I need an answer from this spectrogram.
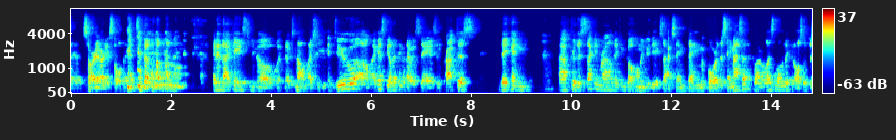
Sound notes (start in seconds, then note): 1.1 all laugh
